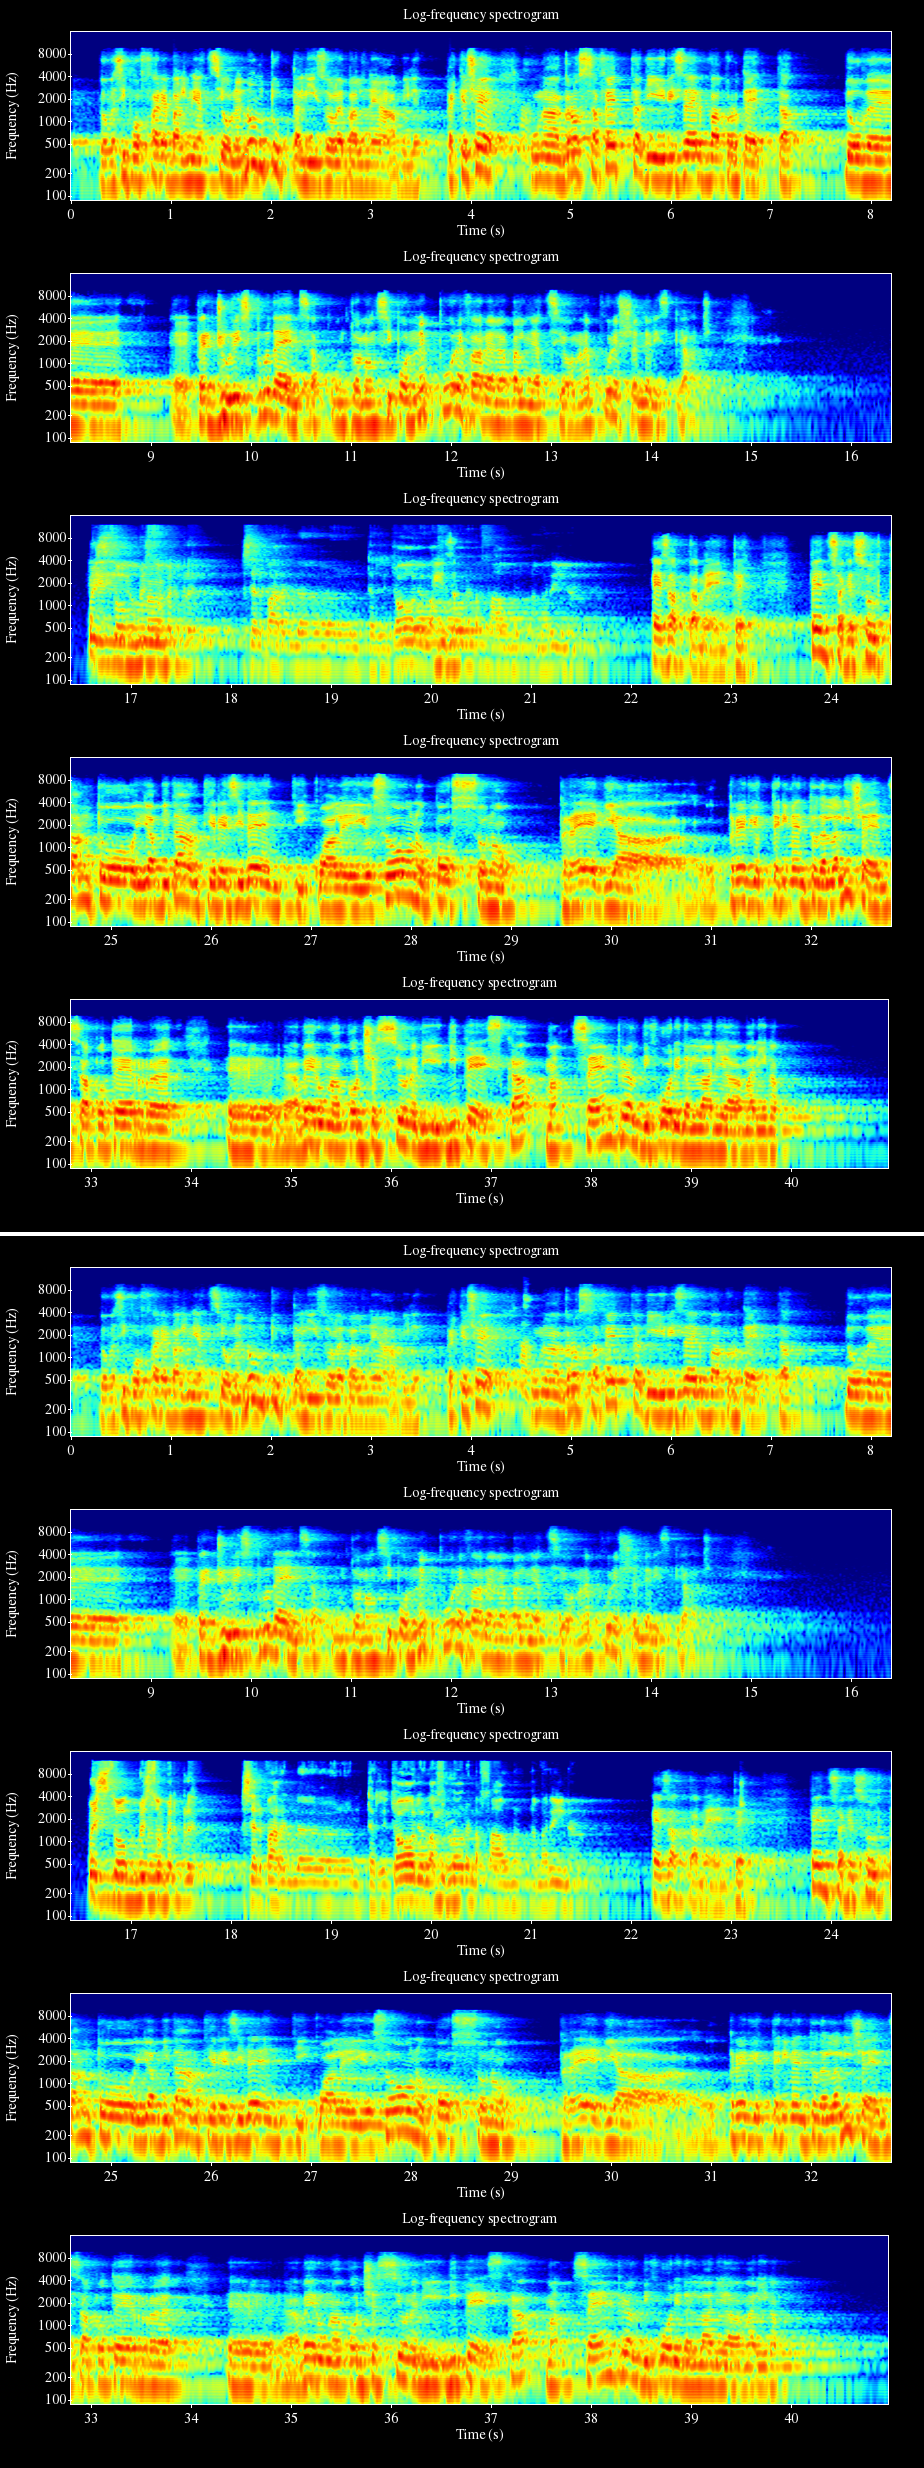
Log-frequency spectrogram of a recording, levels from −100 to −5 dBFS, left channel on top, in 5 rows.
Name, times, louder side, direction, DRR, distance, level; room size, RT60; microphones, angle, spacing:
voice 1, 0.3-3.5 3.8-7.3 7.7-8.7 9.2-14.5 16.6-17.4 20.0-20.2 22.2-23.2 23.8-29.0 29.5-33.9 34.3-39.9, left 3 dB, 35° left, 11 dB, 0.6 m, -21 dB
voice 2, 16.6-17.7 18.1-21.7, right 4 dB, 85° right, 11 dB, 0.8 m, -27 dB
17.0 x 15.5 x 4.7 m, 2.3 s
head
